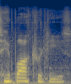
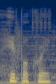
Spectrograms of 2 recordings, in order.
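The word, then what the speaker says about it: Hippocrates: most influential scholar was hypocrates you got to pay attention here it's hypocrates and not hypocrite one can easily mispronounce it and go down the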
